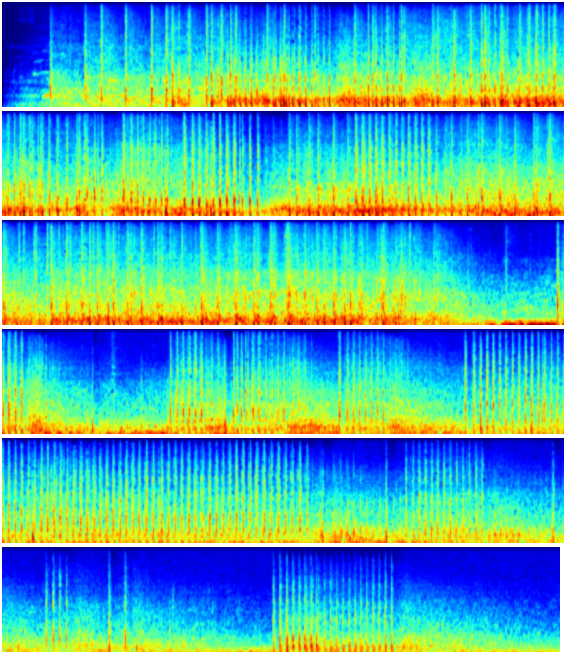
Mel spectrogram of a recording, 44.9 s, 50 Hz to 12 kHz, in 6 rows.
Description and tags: Army Special Forces armored personnel carrier participating in an operations demonstration in downtown Tampa, May 2012.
